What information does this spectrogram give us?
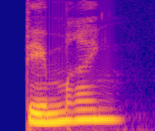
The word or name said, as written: dæmring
